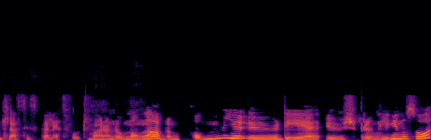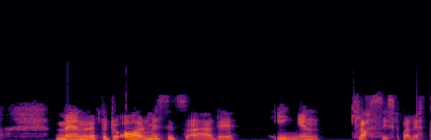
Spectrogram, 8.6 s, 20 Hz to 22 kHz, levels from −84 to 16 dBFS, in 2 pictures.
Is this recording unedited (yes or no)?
yes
